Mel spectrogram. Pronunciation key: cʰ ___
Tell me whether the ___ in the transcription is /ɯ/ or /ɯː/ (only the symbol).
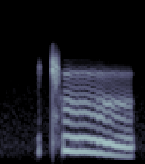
ɯː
